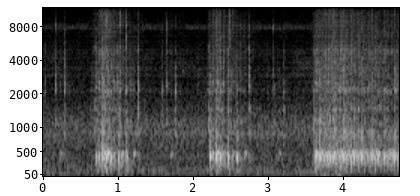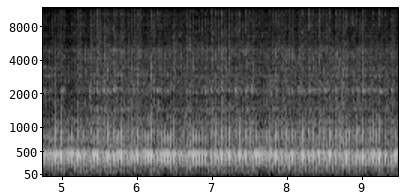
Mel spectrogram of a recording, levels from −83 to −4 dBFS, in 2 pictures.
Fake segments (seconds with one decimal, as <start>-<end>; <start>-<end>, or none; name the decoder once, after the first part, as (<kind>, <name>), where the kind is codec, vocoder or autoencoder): 0.0-6.7 (codec, DAC); 7.2-9.5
